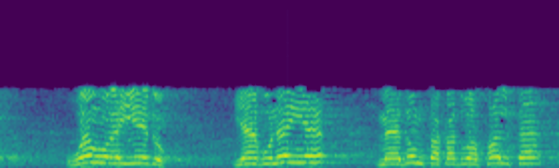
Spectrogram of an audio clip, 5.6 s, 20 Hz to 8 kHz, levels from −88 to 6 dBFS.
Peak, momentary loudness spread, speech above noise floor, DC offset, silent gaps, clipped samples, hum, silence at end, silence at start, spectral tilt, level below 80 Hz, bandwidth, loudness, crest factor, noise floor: 0 dBFS; 17 LU; 25 dB; 0.6%; none; under 0.1%; none; 0 s; 0 s; -9 dB/octave; -42 dBFS; 4 kHz; -11 LUFS; 12 dB; -36 dBFS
